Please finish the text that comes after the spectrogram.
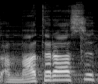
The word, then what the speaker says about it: Amaterasu: um amaterasu was it technically her name is pronounced amaterasu but i just say amaterasu because it's easier on the tongue well she's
